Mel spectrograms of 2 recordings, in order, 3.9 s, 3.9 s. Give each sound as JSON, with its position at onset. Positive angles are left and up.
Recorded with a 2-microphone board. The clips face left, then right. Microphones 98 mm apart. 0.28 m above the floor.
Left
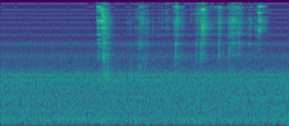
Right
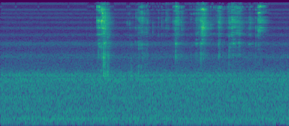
{"t": 1.3, "sound": "keys jangling", "side_deg": 30, "distance_m": 0.6}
